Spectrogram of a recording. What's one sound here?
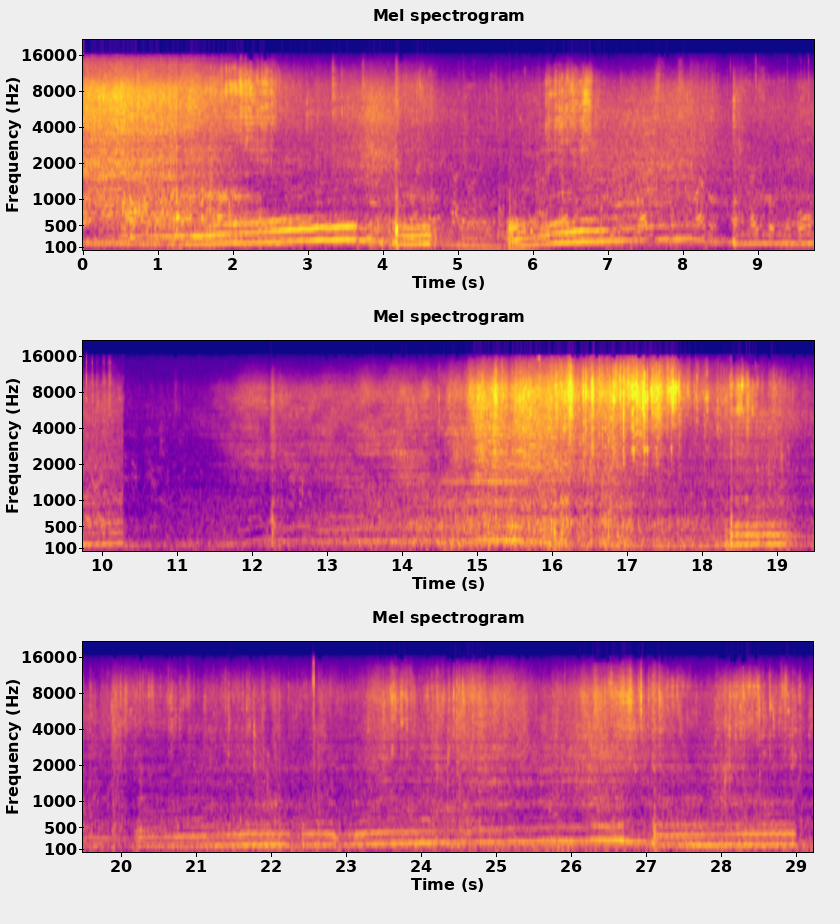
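A rally car engine roars and revs up and down as it speeds past.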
